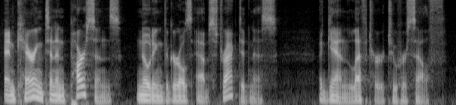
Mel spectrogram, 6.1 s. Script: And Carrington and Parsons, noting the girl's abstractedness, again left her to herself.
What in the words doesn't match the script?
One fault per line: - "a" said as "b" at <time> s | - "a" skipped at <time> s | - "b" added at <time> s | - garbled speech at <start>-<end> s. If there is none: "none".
none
